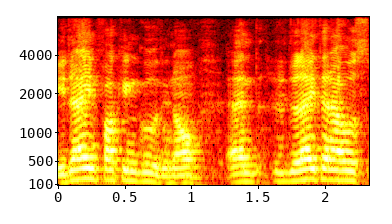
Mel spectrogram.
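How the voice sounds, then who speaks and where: Over noticeable background noise, a man with a fairly high voice and ordinary pitch variation talks at a fairly quick pace. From Poland. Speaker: podcast guest. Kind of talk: casual chat. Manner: halting.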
